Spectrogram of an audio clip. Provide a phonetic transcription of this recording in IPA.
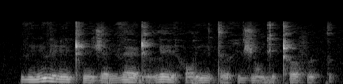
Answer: ð ĩ ð i ɽ ĩ ʈʰ ẽ ʒ ɛ ɾ i ð ɛ ɖ e l e h ɔ ɾ ĩ t ə h i ʒ ɔ̃ ɡ i ʈʰ ʌ f ə k

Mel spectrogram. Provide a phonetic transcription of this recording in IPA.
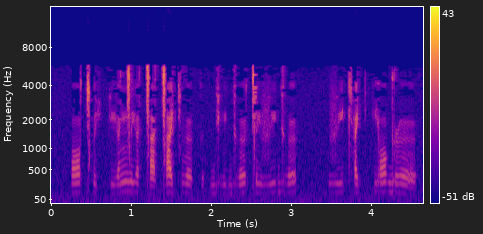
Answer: ɔ ǀʰ ɵ ç k i ɐ̯ ŋ͡ǀ i ɐ̯ ǀ a ǀ a c ð ɵ k | ɡʱ i ɡʱ ɵ ǀ i v i ɡʱ ɵ | v i cʰ a c k j ɔ ɡ ɹ ɵ

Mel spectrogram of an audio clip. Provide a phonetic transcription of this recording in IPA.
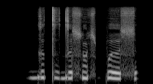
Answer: ɡ ə t ə̤ d ə ɬ õ ɬ p ə ɬ

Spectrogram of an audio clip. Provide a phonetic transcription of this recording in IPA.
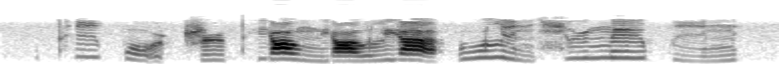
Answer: t̪ʰ i˥ p o̰˨˩ ʊ̯ ʈ͡ʂ ɻ̩˧˥ t̪ʰ j ɑ˥˩ ʊ̯ n̪ j ɑ˧˥ ʊ̯ l j ä˥˩ | u˥ l ḭ˨˩ n ɕ y˥ n̪ e˥ ɪ̯ p i˧˥ n

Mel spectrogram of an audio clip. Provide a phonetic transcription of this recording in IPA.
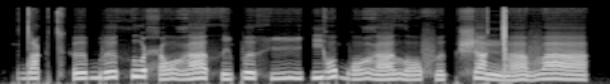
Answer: dˤ ø˧˥ k t͡sʼ ø˧˥ b ø˧˥˧ θ u˥ ħ ɔ˩˧˩ ɣ a˧˥˧ θ i˩˧ p ø˥ x i˧˥˧ | j ɔ˧˥˧ b ɔ˩˧ ɣ a˩˧ ð ɔ˩˧ f ø˩˧˩ k ʃ a˦˨ ŋ͡ǀ a˩˧˩ v a˦˨

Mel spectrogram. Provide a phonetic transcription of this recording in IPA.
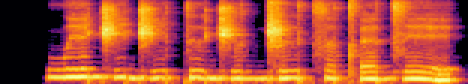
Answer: w e d͡ʒ i d͡ʒ i t ɨ d͡ʒ ɯ d ɖ͡ʐ ɨ t͡s ə tʼ ɛ d͡z e

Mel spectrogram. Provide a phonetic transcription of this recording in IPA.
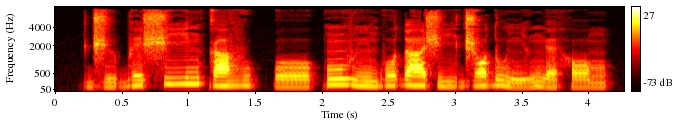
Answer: d͡ʒ ɨ˨ b e˦ ʃ iː˦ n k a˧ v u˧ k͡p oː˨ k ũ˦ v ĩ˧ b o˦ ɗ a˦ ʃ iː˧ d͡ʒ ɔ˦ ɗ u˦˨ ɲ ɨ˨˦ ŋ ɛ˧ h ɔ˧ m

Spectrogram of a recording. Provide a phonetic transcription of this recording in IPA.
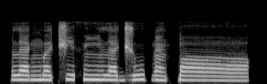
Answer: l æ ŋ͡m ɜ t͡ʃ i θ ĩː l æ d͡ʒ u ɓ æ̃ k͡p ɑː

